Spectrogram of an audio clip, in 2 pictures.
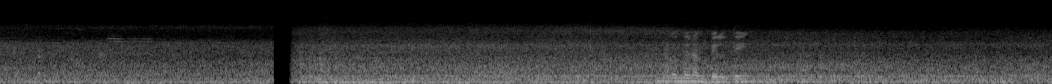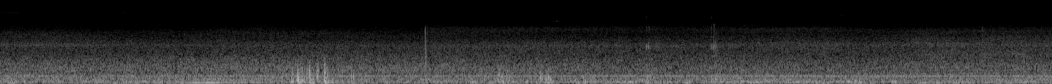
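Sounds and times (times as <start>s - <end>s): constant hum: 0.0s - 21.0s
passing traffic: 0.0s - 21.0s
wind on microphone: 12.7s - 21.0s.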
